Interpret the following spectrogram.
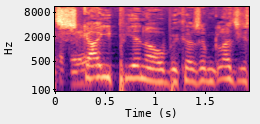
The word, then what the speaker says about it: Skype: my first time on Skype as well, Frank. Oh, is it? I'm glad you said Skype, because I'm glad you spelt you came out with the right pronunciation with the K, because some people get,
